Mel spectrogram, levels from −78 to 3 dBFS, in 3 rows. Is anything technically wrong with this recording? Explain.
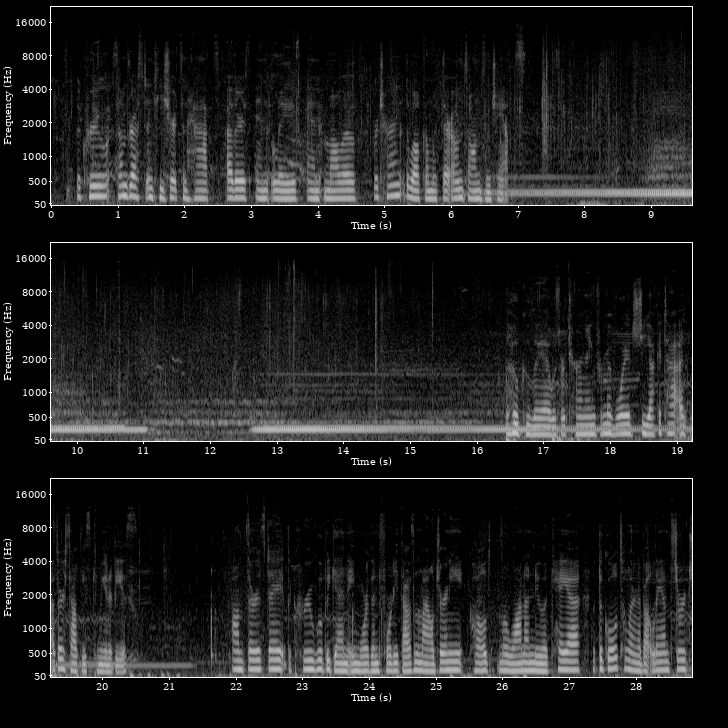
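Yes. A time-stretched section runs from 8.28 to 11.02 s, where the audio abruptly plays 1.74 times faster while its pitch stays put. This is likely software squeezing the passage to fit a set length by dropping short slices to preserve pitch, leaving it rushed.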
